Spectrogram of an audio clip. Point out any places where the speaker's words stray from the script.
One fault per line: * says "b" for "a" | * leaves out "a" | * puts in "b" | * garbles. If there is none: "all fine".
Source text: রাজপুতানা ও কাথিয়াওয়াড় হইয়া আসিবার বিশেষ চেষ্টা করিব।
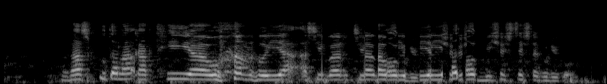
* leaves out "ও"
* garbles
